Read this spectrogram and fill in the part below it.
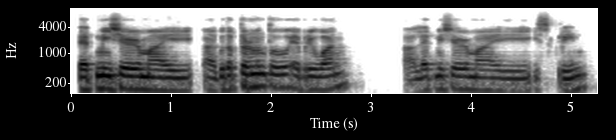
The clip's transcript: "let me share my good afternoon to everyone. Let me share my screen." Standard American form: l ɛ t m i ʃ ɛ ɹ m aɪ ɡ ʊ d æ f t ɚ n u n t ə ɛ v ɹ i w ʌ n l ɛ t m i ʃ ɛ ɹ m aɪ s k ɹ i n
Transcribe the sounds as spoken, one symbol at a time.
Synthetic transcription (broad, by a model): l ɛ t m i ʃ ɛ ɹ m aɪ ɡ ʊ d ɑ p t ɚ n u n t ə ɛ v ɹ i w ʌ n l ɛ t m i ʃ ɛ ɹ m aɪ s k ɹ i n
